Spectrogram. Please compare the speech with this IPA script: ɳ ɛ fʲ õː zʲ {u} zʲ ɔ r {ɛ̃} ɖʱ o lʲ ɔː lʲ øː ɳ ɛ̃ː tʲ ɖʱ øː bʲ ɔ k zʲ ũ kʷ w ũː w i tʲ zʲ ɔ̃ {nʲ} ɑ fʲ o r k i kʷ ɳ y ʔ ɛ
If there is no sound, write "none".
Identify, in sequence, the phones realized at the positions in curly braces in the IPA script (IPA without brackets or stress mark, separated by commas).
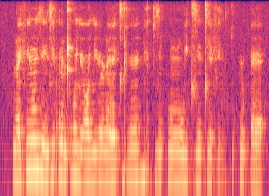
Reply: ũ, ɛ̃, tʲ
